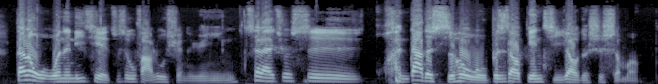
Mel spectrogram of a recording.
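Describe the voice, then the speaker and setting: Lively intonation from a man at a medium pitch, a fairly quick pace and hardly any pauses. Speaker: author and radio host. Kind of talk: interview.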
